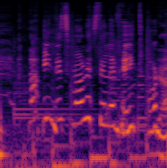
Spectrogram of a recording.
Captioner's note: laugh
